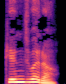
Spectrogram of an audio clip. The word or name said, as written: ಕಂಜವೈರಿ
